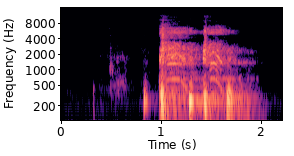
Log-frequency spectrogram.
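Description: A man coughing, a short run of several coughs starting a little under a second in.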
